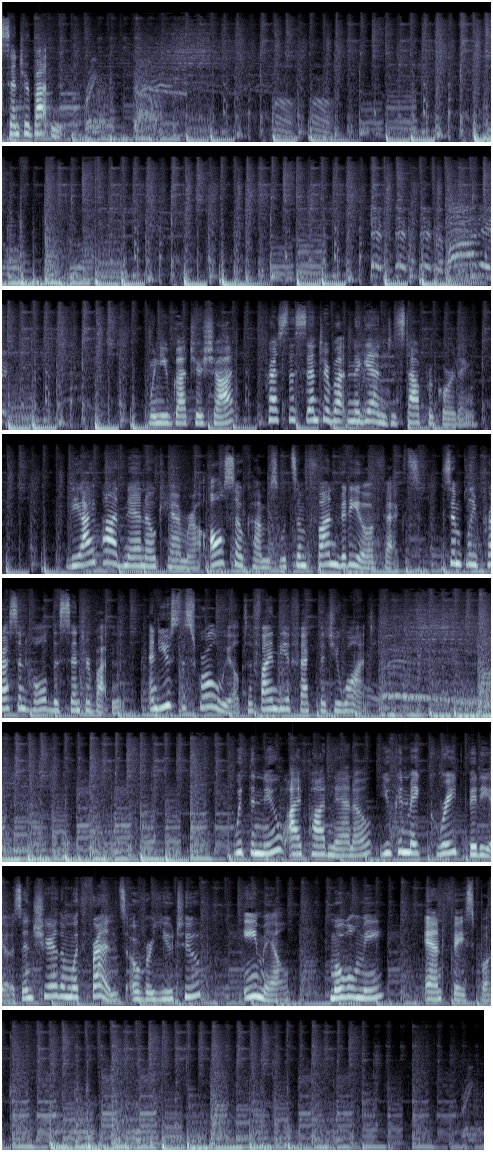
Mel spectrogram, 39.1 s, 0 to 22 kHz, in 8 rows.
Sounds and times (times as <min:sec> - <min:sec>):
Speech: 0:00.0 - 0:01.1, 0:02.7 - 0:03.3, 0:11.2 - 0:14.5, 0:15.3 - 0:23.3, 0:26.8 - 0:34.4, 0:38.8 - 0:39.0
Music: 0:00.0 - 0:39.0.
